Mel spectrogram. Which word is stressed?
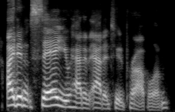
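say. The stress falls on the word say. It was written rather than said. "Maybe I wrote it in an email"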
